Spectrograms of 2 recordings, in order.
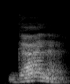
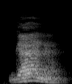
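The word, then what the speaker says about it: Ghana: طيب الكلمة اللي بعدها ها جي اتش اي ان اي، ها يبقى اسمها جانا. برافو عليك. اسمها ايه؟ جانا.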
